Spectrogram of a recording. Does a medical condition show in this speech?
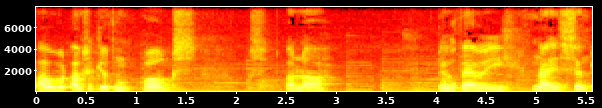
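Yes: Down syndrome; intellectual disability.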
